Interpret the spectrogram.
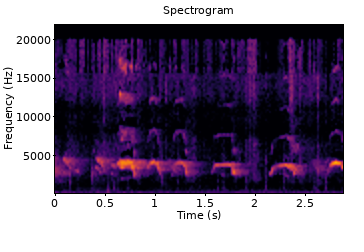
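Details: Thirsty baby chickens peep for drinking water: clear high whistled chirps, several sliding down then leveling, repeated every fraction of a second over a faint low hum.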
